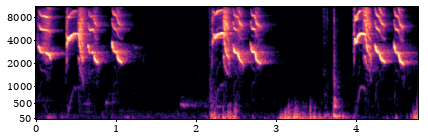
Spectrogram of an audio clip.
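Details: Javan pied starling singing in the full tembakan style: three bursts of harsh, descending, rasping notes high in pitch, in two runs separated by quiet, with low thumps and knocks in the background.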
